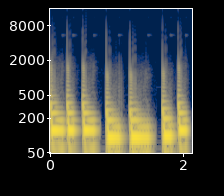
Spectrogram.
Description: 1908L B-LOOP.wav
